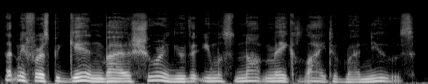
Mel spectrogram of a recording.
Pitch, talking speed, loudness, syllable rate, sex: 145 Hz, 225 wpm, -18 LUFS, 4.7 syllables/s, male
